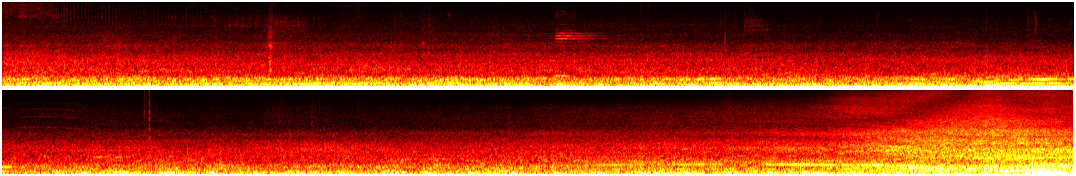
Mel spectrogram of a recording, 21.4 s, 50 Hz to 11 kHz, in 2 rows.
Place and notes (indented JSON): {
  "title": "Av. Panorama, Valle del Campestre, León, Gto., Mexico - Bulevar Campestre, en el Parque de Panorama durante el primer día de la fase 3 de COVID-19.",
  "date": "2020-04-21 14:55:00",
  "description": "Campestre boulevard in Panorama Park during the first day of phase 3 of COVID-19.\n(I stopped to record while going for some medicine.)\nI made this recording on April 21st, 2020, at 2:55 p.m.\nI used a Tascam DR-05X with its built-in microphones and a Tascam WS-11 windshield.\nOriginal Recording:\nType: Stereo\nEsta grabación la hice el 21 de abril 2020 a las 14:55 horas.",
  "latitude": "21.15",
  "longitude": "-101.70",
  "altitude": "1825",
  "timezone": "America/Mexico_City"
}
